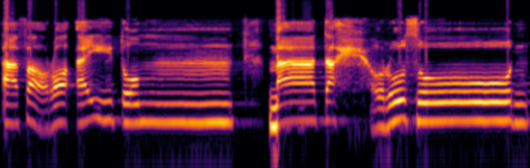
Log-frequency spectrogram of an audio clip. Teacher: تا کو میم مشدد کے ساتھ ملانا ہے، غنہ کے ساتھ غنہ بھی کرنا ہے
